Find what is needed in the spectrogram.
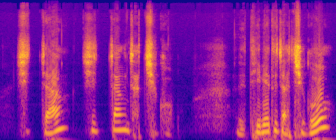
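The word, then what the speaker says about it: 西藏: 자, 우리가 우리가 티베트라는 말을 중국어로 이제 발음할 때는 시장이라고 말을 해요. 시장 자치구.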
